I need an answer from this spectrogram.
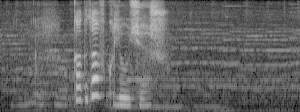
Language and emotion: Russian, sad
